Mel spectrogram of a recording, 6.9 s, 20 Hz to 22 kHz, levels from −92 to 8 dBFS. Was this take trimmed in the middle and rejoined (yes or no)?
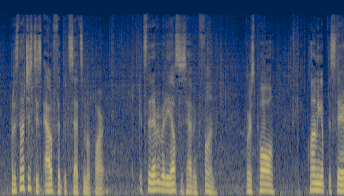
no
